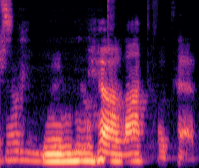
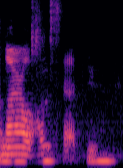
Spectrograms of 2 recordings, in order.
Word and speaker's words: Nyarlathotep: No, and it's Nyarlathotep, by the way. Yes. If you wish the pronunciation correctly, that's what Oh, I thought it it was- is. Nyarlathotep. I thought it was Nile Hotep.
